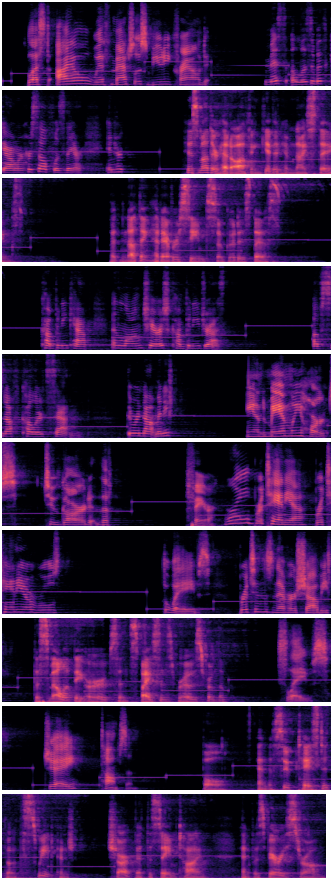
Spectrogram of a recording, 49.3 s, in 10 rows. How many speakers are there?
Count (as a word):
three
